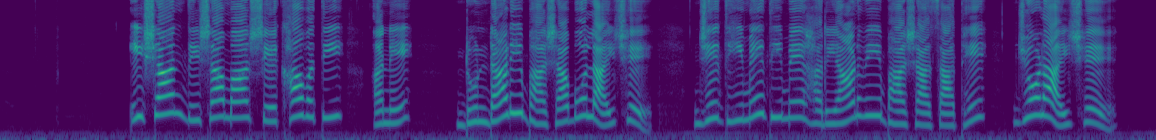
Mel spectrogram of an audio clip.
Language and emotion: Gujarati, neutral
